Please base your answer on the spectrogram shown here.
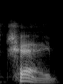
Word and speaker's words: Che: See, my name is Che, but it's spelled C-H-E. If I put C-H-E in here, it'll say, you have reached Che's voicemail. I want it to sound like Che's. That's why I put it. So phonetically, it sounds right.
